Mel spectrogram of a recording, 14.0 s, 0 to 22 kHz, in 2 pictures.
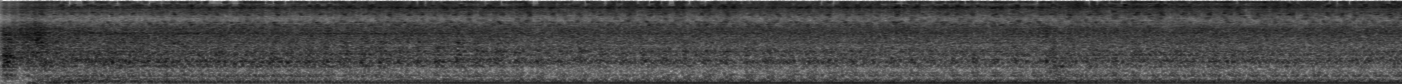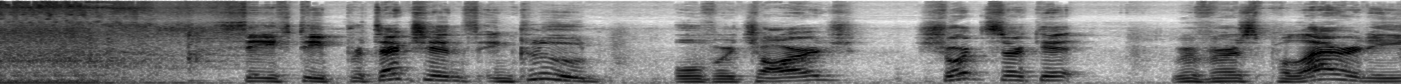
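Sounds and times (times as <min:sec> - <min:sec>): car engine idling: 0:00.0 - 0:08.2.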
